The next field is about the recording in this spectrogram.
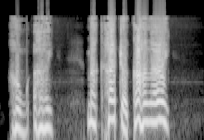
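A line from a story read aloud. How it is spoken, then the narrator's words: Moaning. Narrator (Vietnamese): Ông Minh ngoảnh mặt lên nhìn thấy Mạnh Hùng thì rên rỉ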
